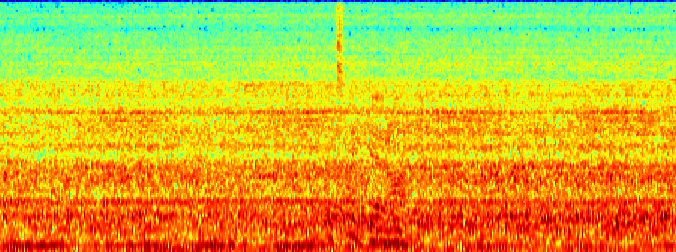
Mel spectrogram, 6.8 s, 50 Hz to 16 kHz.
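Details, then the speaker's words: 1979 Shopsmith Mark 5 running after quill replacement, quill extended: smooth, even motor hum with no wobble beat, machine much quieter and vibrating on the floor less than before; normal running, low vibration. "feel I mean and the whole machine vibrates on the floor so that not as much as it did right that's literally almost perfect"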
